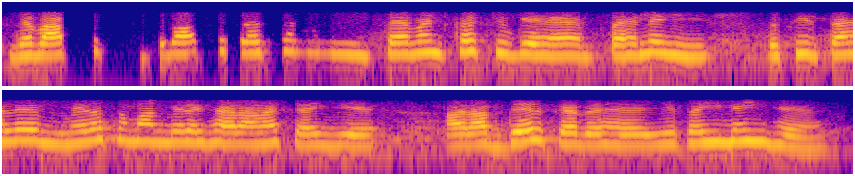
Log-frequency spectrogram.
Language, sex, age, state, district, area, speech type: Urdu, female, 18-30, Bihar, Saharsa, rural, conversation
